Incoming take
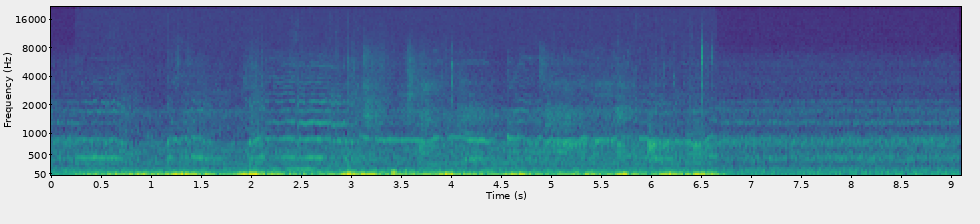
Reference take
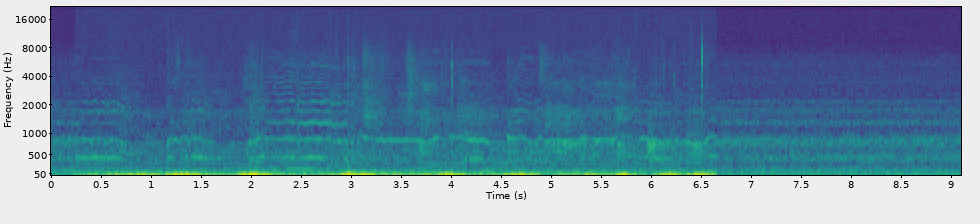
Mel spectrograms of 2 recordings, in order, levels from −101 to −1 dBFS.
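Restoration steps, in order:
0:03.39–0:03.51: high-pass filter 140 Hz 24 dB per octave
echo removal 110 ms −11 dB

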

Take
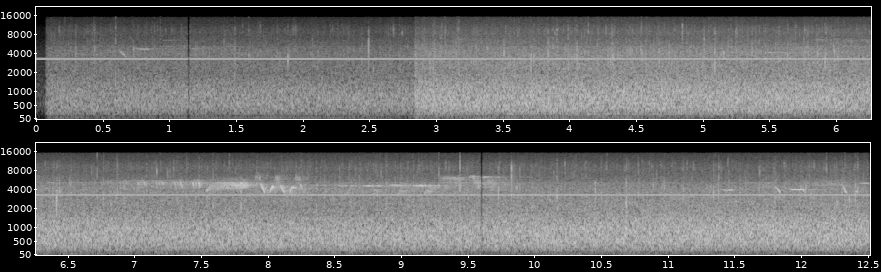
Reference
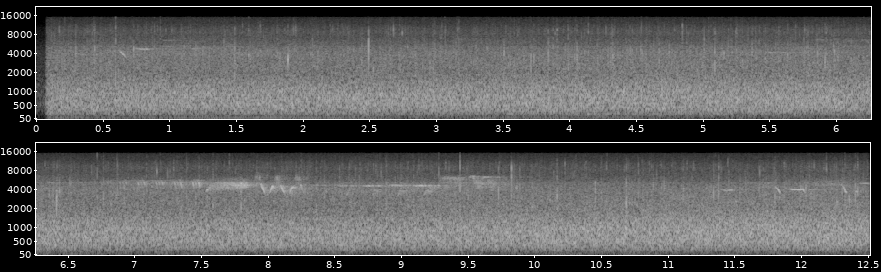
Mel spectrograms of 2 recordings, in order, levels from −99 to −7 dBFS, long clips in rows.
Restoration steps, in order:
notch filter 3,300 Hz, Q 30
repair the gap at 0:01.14/0:09.60, 12 ms
level 0 dB, from 0:02.84 −7 dB

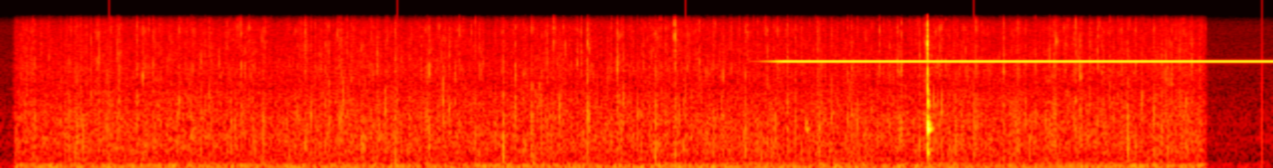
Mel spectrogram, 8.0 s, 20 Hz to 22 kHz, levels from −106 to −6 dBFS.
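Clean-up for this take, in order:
click removal
notch filter 4,900 Hz, Q 30

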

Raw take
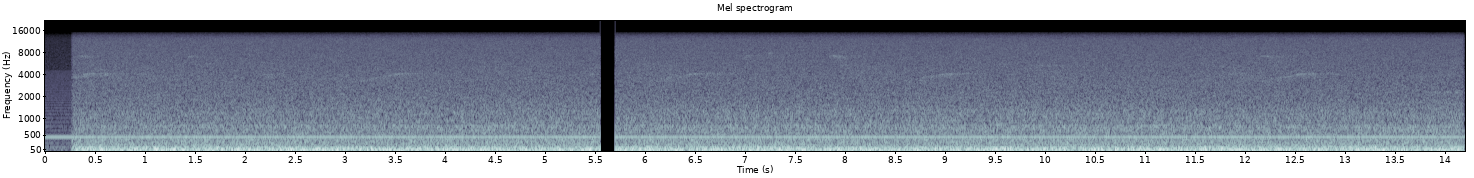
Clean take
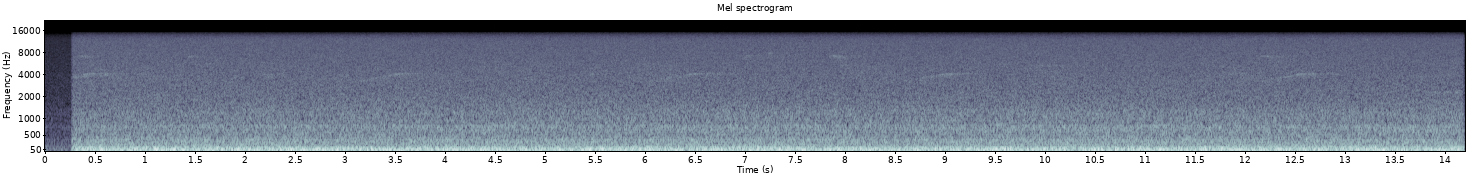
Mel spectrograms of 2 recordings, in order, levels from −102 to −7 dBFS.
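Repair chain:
hum removal 128.3 Hz, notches 35
notch filter 440 Hz, Q 30
ambience match 0:05.56–0:05.71

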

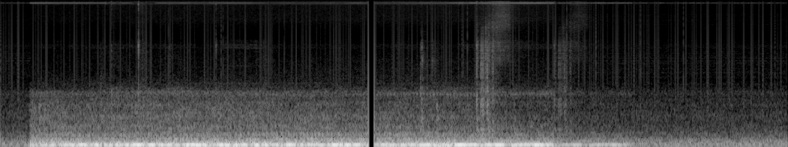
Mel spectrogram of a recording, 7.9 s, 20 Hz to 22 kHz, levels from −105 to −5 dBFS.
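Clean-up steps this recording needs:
click removal
ambience match 0:03.68–0:03.74
echo removal 776 ms −11.5 dB

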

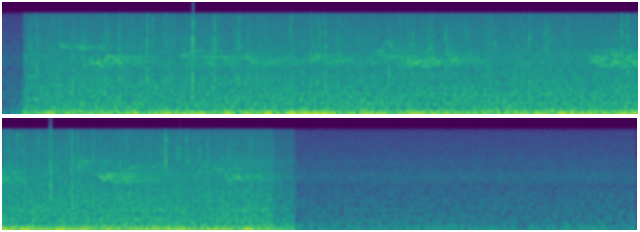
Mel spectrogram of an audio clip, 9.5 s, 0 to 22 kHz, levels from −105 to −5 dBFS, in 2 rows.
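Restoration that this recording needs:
clipped peaks rebuilt −8.5 dBFS
echo removal 160 ms −6.5 dB

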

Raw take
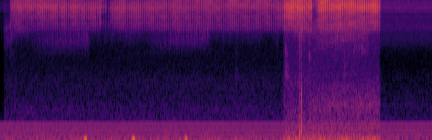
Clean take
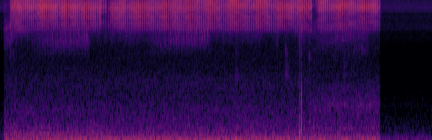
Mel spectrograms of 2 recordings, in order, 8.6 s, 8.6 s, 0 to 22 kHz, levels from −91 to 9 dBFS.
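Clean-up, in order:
hum removal 98.8 Hz, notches 5
0:01.67–0:01.79: high-pass filter 140 Hz 24 dB per octave
0:02.63–0:02.75: high-pass filter 140 Hz 24 dB per octave
0:03.68–0:03.80: high-pass filter 140 Hz 24 dB per octave
0:05.67: level correction −11.5 dB

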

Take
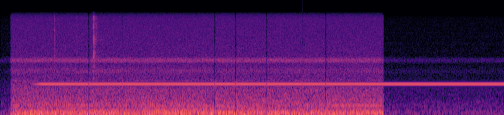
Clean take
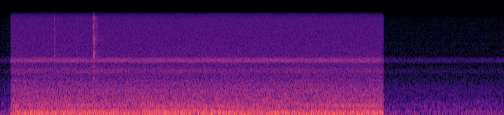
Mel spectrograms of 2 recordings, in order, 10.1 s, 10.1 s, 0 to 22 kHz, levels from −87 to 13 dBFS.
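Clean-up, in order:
notch filter 1,100 Hz, Q 30
repair the gap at 0:02.43/0:06.03, 10 ms
repair the gap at 0:01.76/0:04.28/0:04.70/0:05.32/0:06.50, 14 ms

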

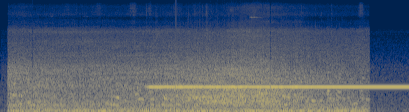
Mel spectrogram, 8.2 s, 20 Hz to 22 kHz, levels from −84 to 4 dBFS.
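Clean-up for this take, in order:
clipped peaks rebuilt −11.5 dBFS
notch filter 920 Hz, Q 30
repair the gap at 0:00.63/0:01.56/0:03.50/0:05.39, 13 ms

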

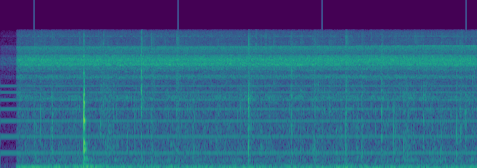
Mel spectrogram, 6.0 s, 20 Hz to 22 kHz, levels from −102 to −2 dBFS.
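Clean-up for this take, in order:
click removal
hum removal 385.7 Hz, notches 7

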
